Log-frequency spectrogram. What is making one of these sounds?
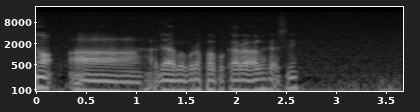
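A man speaks through a headset microphone over an online call.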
